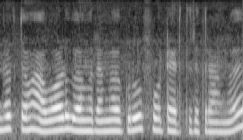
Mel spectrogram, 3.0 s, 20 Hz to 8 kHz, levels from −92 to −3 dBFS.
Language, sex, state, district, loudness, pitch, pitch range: Tamil, female, Karnataka, Bangalore, -14 LUFS, 235 Hz, 220-255 Hz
